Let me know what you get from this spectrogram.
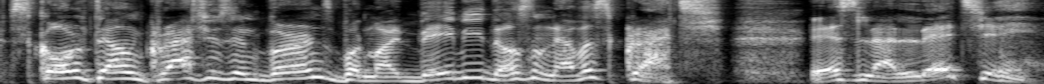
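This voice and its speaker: An actor playing a reckless young male daredevil who whoops and shouts with excitement. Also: high voice, takes it slowly, gravelly, husky, full character voice. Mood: thrilled.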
